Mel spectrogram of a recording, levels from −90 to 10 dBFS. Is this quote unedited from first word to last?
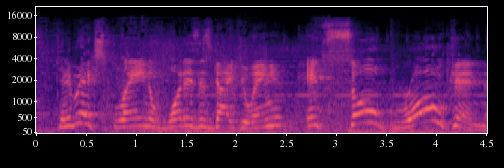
no; 1 cut; at 2.6 s

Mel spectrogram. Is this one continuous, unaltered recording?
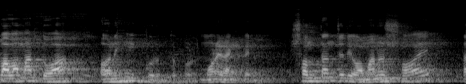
no; 1 cut; at 2.0 s

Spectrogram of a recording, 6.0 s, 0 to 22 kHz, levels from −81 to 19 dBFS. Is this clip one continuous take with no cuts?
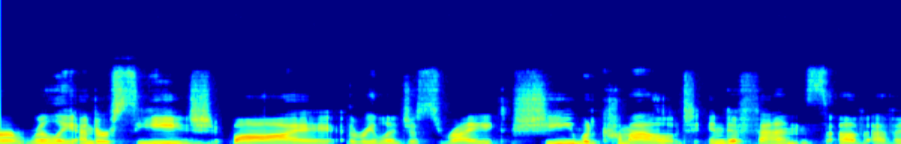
no; 1 cut; at 3.5 s

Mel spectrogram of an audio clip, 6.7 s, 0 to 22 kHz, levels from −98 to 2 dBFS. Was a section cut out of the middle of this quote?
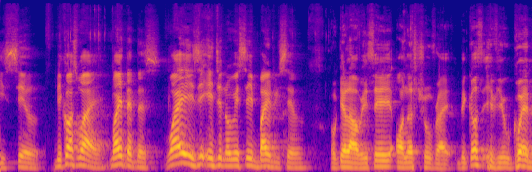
no; 0 cuts

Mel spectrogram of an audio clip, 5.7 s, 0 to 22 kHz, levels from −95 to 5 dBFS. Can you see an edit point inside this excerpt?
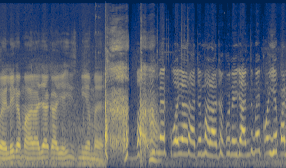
no; 0 cuts

